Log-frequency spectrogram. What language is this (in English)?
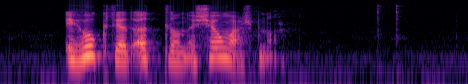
Faroese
